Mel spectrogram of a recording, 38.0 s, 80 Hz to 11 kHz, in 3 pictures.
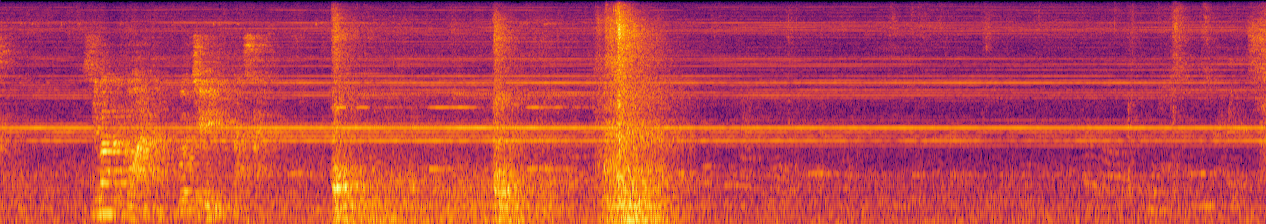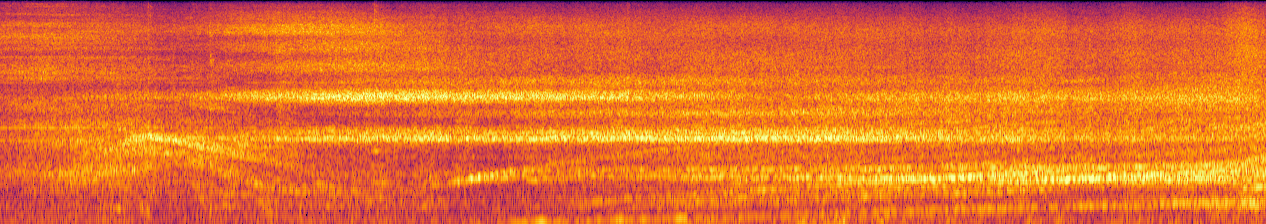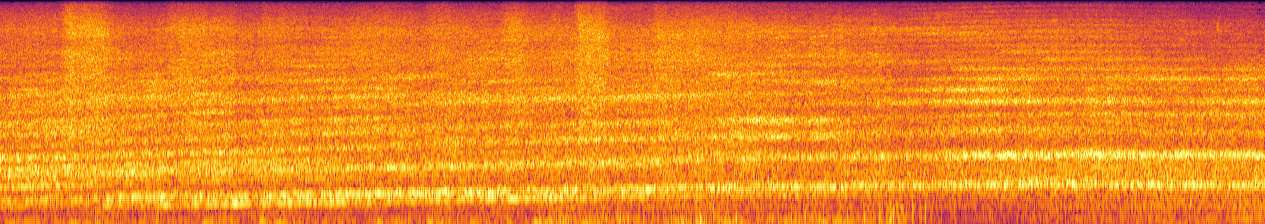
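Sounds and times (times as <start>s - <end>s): electric train humming: 0.0s - 37.9s
traction motor whine rising in pitch: 12.4s - 37.9s.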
